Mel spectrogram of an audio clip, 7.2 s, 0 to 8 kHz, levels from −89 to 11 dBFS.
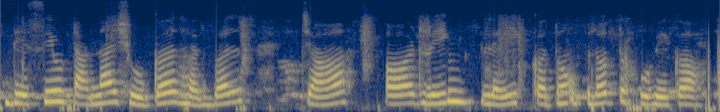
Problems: constant background noise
